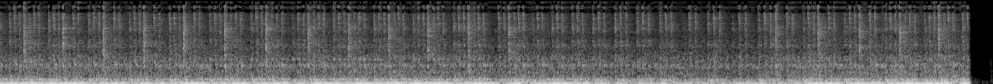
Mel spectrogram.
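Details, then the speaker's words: 1958 Karmann Ghia with a rebuilt air-cooled VW flat-four, idling after the valve rocker clearances were adjusted because the valves had been held open. Deep, steady chuff with an even beat and no ticking or knocking: clean idle. "So, that's how it was just um setting the rockers, the adjustments on the valves, and it turned right on."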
